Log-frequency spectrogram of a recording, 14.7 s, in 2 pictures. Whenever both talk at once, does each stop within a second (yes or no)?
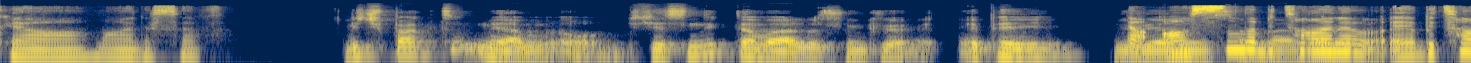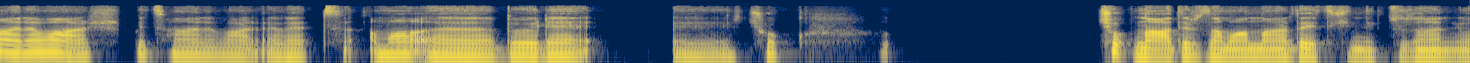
no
